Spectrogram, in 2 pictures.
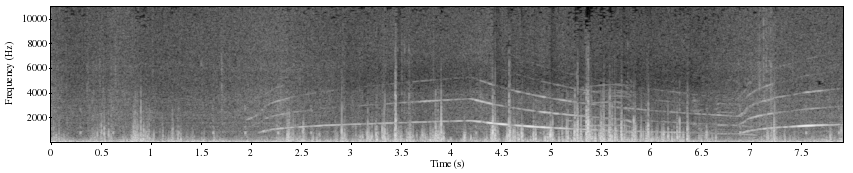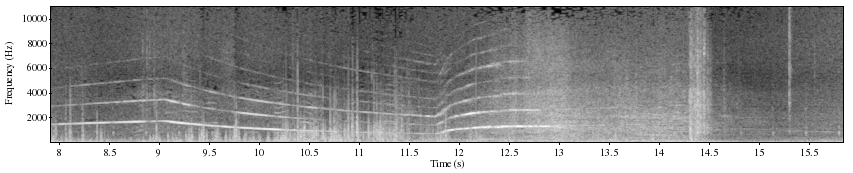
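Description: A siren wails, climbing quickly and then sliding slowly down in pitch about every five seconds, and stops near the end. Underneath is a steady rushing noise full of small ticks.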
